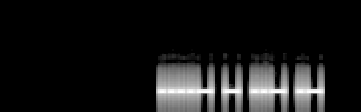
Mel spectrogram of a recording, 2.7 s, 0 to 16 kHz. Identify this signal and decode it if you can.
Morse code, heard as a keyed tone, about 34 wpm, 700 Hz. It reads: 4TUA
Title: All Cut Numbers - 4-Digit 35wpm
